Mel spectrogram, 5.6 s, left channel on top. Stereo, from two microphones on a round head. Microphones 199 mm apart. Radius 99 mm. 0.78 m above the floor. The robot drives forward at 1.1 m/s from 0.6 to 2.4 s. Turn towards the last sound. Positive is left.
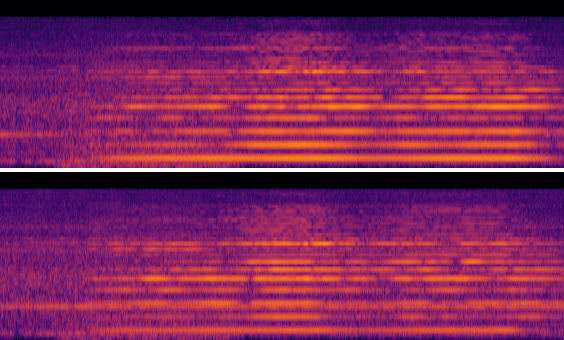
turn(degrees=-45)  # may be behind; listen again after turning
